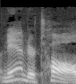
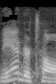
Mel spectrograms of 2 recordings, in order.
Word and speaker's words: Neanderthal: you don't know the neander Thal neander tall the H is silent neander tall man is named after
